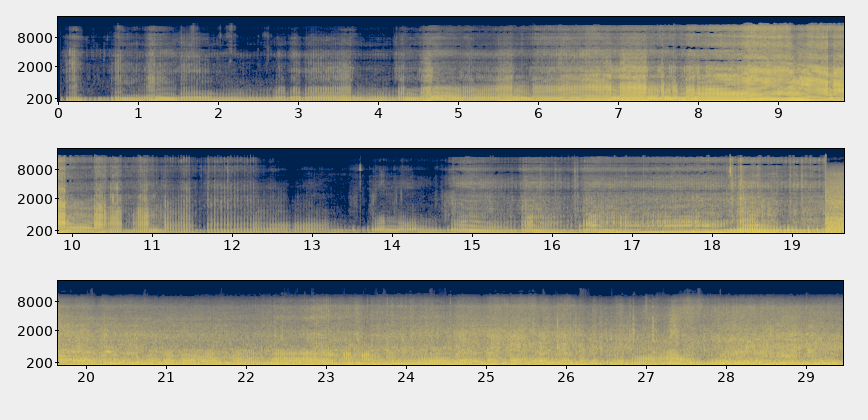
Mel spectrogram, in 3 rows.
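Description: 190cc Welsh Pit Bike's single-cylinder engine being ridden hard, its pitch rising and falling as the rider works the throttle, loudest about nine seconds in, then fading before picking up again. After a cut about two-thirds of the way through, the engine runs steadily at high revs under a loud rushing noise.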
